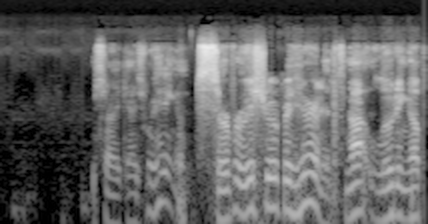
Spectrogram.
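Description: A man speaks clearly and steadily over an online call.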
